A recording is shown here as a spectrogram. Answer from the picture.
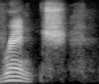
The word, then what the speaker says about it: wrench: Oh, you said wrench. – Yeah. Sorry. Yeah. The W is silent and the R is not.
